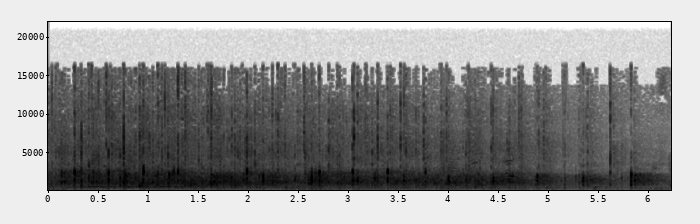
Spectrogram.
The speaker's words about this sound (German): Die Kinder haben es uns vorgespielt. Die Geschichte vom Abraham. Haben sie super gemacht. Nochmal extra Applaus für die Kinder.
